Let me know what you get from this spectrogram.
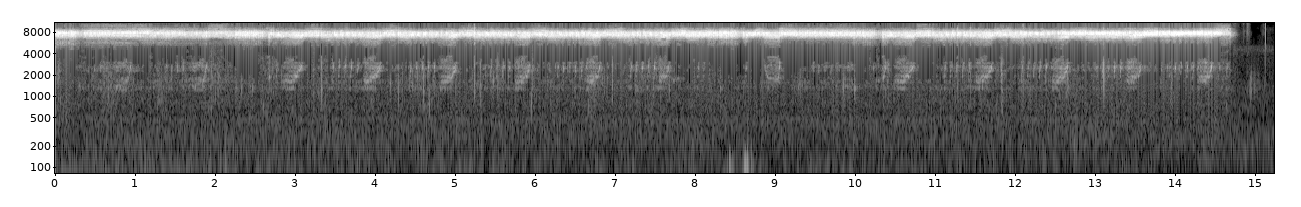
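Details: Cicada chorus as a dense, high, unwavering drone for about fourteen seconds, accompanied by quick repeated lower chirps, then ending abruptly into near silence.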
